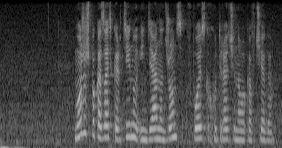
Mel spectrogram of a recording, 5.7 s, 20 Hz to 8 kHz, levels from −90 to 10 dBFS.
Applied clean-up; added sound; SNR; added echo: none; none; none; none.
